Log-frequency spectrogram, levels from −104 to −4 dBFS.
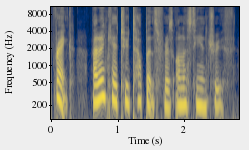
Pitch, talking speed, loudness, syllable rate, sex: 215 Hz, 210 wpm, -20 LUFS, 5.9 syllables/s, female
